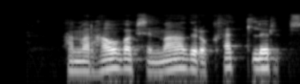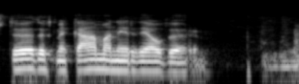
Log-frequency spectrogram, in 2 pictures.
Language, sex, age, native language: Icelandic, male, 30-39, Icelandic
